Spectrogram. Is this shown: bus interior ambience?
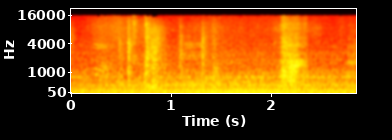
yes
